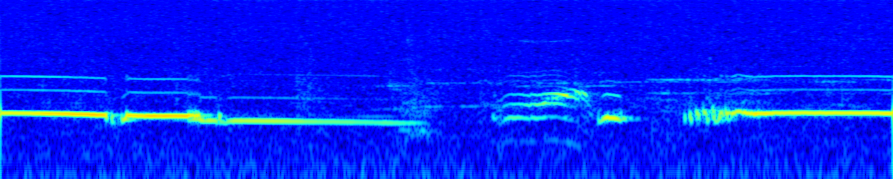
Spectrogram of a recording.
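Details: Barbary dove of the puter pelung type singing with a long voice: steady low hum-like coos held for over a second each, a sliding lower note, a short break with softer wavering notes, then another long sustained coo.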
